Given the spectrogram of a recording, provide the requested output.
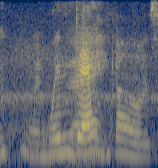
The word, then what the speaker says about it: Wendigo: Wendigos. Wendigo in the asylum. It's like Diego, but...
